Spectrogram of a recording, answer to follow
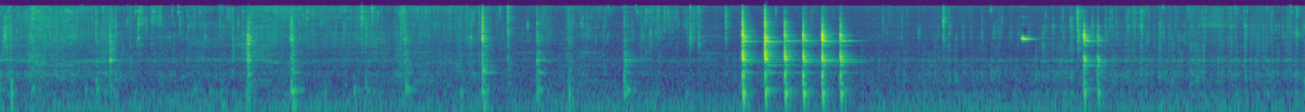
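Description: A wooden spoon stirs a chunky, wet curry in a stainless steel pressure-cooker pot, with occasional knocks against the pot. About two thirds of the way through, a quick run of about eight knocks leaves the steel pot briefly ringing.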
